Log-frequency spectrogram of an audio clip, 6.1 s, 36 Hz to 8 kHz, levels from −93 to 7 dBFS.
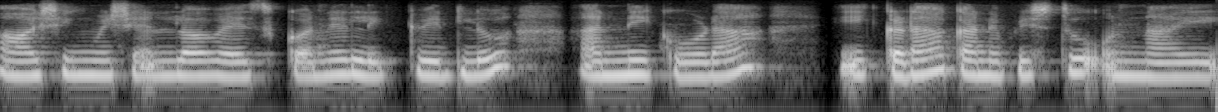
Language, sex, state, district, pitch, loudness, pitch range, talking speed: Telugu, female, Andhra Pradesh, Krishna, 215 Hz, -17 LUFS, 205-225 Hz, 100 wpm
